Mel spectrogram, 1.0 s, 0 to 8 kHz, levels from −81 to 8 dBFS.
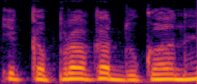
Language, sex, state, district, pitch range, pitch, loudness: Hindi, male, Arunachal Pradesh, Longding, 180-200 Hz, 185 Hz, -14 LUFS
